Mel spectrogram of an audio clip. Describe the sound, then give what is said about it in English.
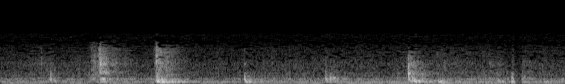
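An apartment door is rattled and worked open, a series of knocking, clattering thumps at uneven intervals over a low steady hum, with a couple of louder bangs among them. “Better try the door, huh?”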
